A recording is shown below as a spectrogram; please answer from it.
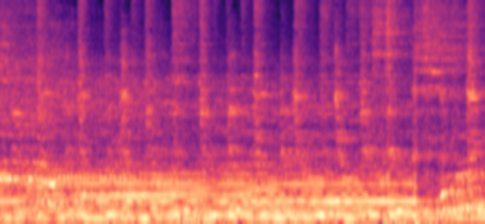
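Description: Rock band playing live: electric guitar holding chords over a steady drum-kit beat, the chord changing near the end.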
